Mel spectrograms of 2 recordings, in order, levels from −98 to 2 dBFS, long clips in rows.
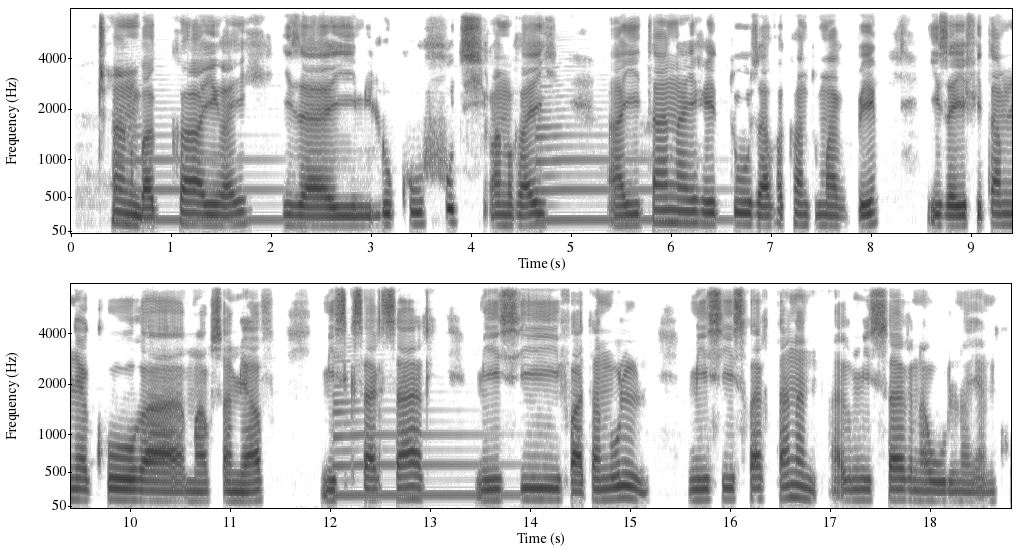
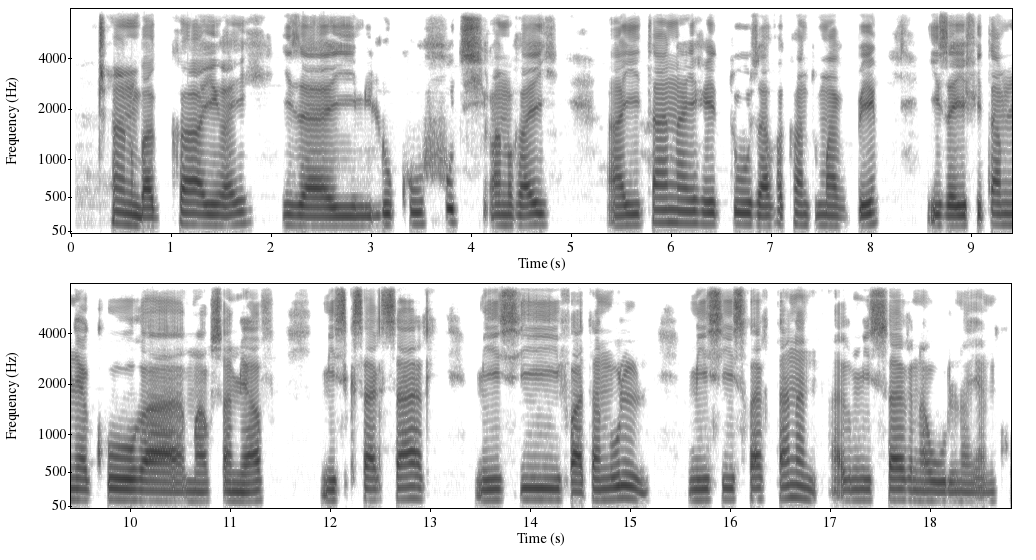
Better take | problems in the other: second | background sound (Wind instrument, woodwind instrument); 18 dB below the speech

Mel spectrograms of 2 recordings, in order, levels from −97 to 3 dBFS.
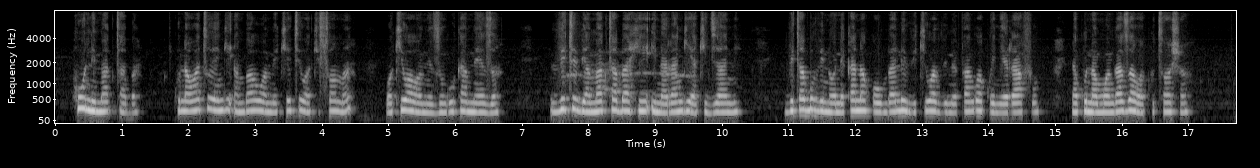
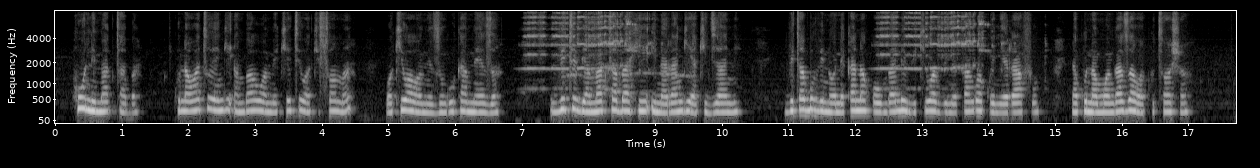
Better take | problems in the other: first | background sound (Squeak); 14 dB below the speech

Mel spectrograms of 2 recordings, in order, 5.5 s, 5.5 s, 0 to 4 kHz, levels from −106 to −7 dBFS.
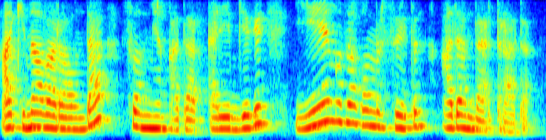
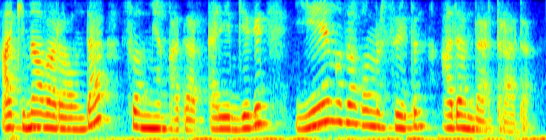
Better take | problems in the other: first | noise reduction (neural mask model Resemble Enhance denoiser)

